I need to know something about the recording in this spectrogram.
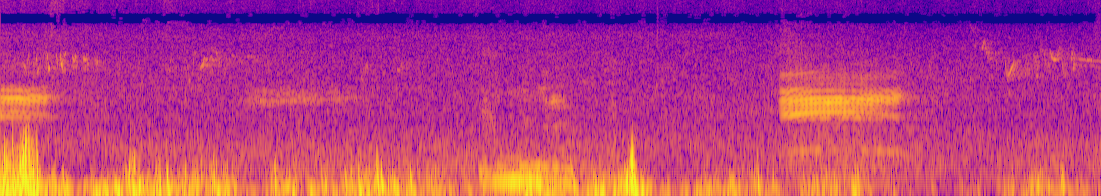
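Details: Zwartbles sheep, ewes and fast-growing lambs on a regenerative farm in County Kilkenny, Ireland, on a hot May day, some resting in shade, others grazing. Several harmonic bleats, one low and a longer loud one near the end, over steady wind rumble.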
